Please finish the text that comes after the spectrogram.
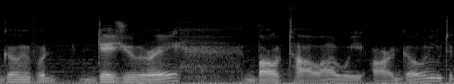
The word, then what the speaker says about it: de jure: Domain and Deshur. Deshur, I'm pronouncing it. Wrong. Not really, though. I think I'm doing the French pronunciation, but in English, it should be something like De Jure.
